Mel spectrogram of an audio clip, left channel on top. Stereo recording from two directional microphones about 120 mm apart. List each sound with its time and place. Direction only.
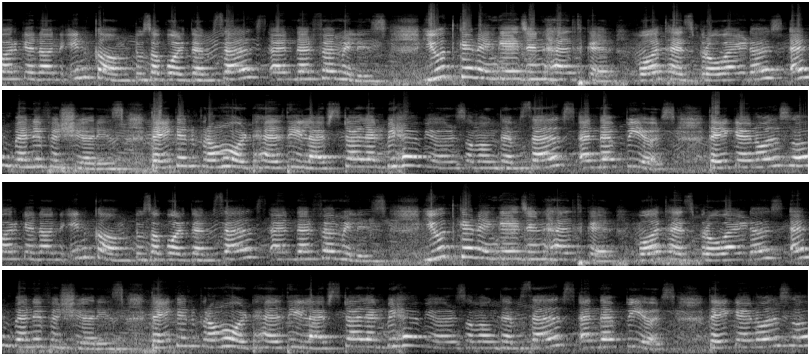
0.0 s a woman's voice: 20° left (ahead or behind)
